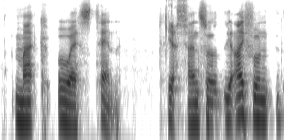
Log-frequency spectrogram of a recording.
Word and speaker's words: Mac OS X: like their operating system Mac OS X is actually supposed to be pronounced Mac OS 10 yes and so the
